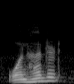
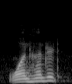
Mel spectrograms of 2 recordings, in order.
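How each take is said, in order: The two takes are said the same way.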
